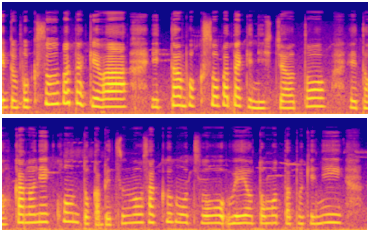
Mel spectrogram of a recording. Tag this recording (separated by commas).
Speech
